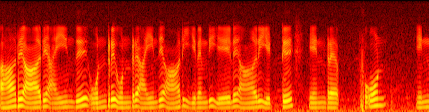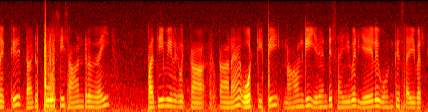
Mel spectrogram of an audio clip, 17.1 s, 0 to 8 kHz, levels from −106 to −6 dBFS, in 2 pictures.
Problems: none marked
